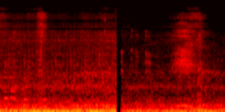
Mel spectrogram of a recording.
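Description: Low, steady rumble of a car's cabin, with faint voices in it; the sound briefly drops out a little past halfway, at a cut.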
